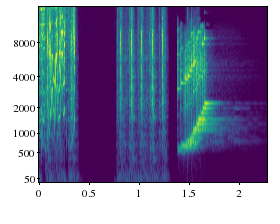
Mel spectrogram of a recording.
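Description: Animated sound effects for a search bar being typed into: a short noisy burst, then about six quick keyboard-typing clicks, then a rising pitched glide that fades out.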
